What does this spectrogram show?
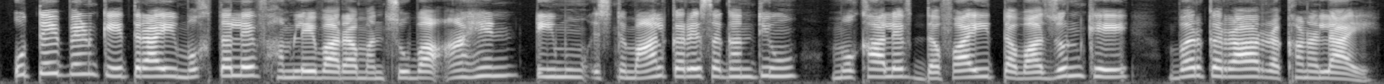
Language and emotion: Sindhi, neutral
